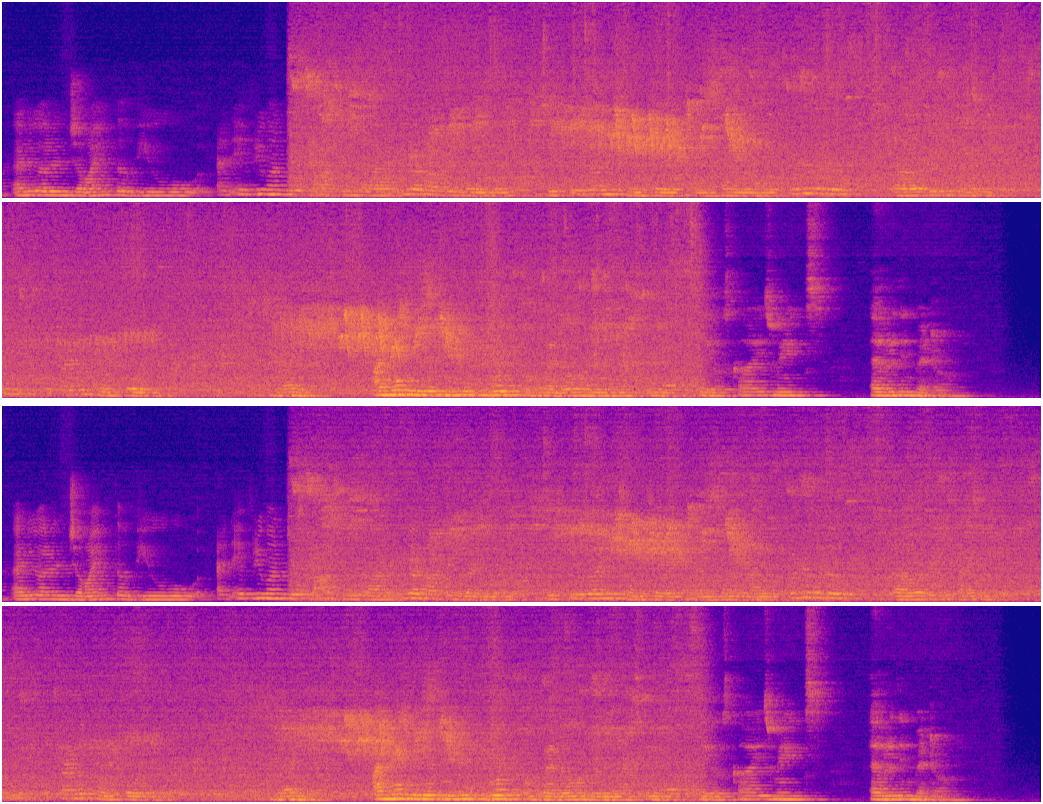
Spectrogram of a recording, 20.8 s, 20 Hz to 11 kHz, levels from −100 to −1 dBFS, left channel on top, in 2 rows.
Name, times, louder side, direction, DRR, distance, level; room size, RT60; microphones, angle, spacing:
voice 1, 0.1-8.5 8.9-12.1, equal, 30° right, 1 dB, 0.6 m, -32 dB
sound 1, 2.9-17.4, left 1 dB, 20° left, 0.5 m, -30 dB
voice 2, 13.1-13.5 14.1-18.6 19.1-19.9, right 1 dB, 60° right, -4 dB, 1.5 m, -27 dB
4.0 x 4.0 x 3.1 m, 0.66 s
head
